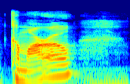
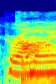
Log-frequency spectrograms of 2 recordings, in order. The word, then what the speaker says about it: Karamo: But as far as coaching and importance, I feel Kamaro and Tan do the same. They do a really good job. I hope I'm saying it right. Karamo, yeah. Sorry, Karamo.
